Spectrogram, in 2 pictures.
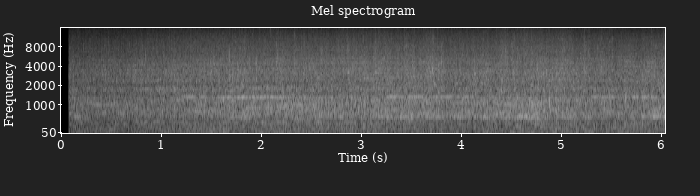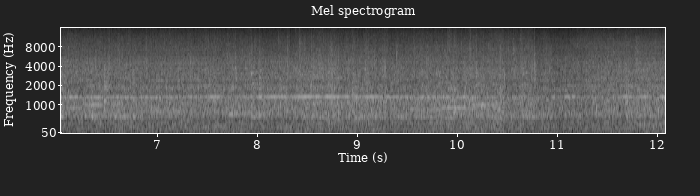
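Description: Yaacov Agam's Fire and Water Fountain spraying its water jets into the basin: a steady hiss of falling and splashing water, with a faint steady high tone running through it.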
